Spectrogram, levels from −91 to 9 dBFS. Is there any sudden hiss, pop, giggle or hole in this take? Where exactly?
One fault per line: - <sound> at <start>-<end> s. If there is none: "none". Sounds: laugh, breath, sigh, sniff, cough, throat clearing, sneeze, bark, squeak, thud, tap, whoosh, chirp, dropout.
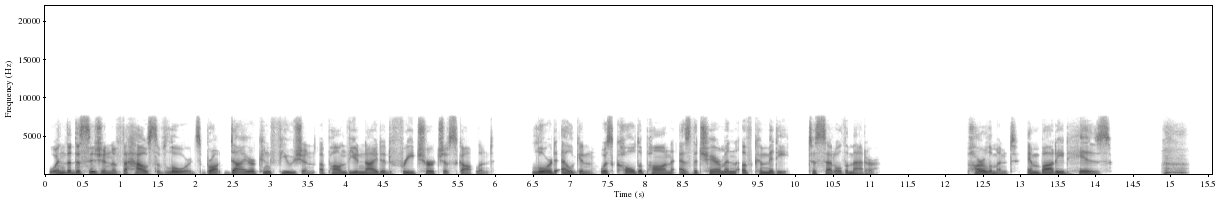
- breath at 14.9-15.3 s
